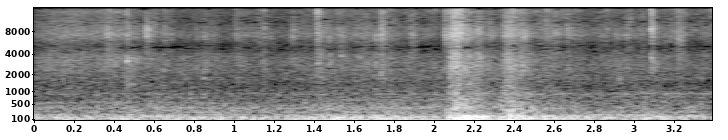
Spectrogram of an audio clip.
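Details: Chevrolet Malibu, about 80,000 km, after replacing the faulty aftermarket left front lower control arm, plus a leaking strut (spring kept): driving a rough road, low rumble, one soft thump, no clunks. Suspension now quiet.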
